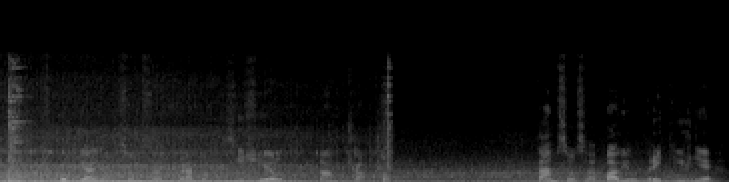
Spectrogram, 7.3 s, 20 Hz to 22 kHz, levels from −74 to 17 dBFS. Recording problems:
traffic noise; very loud; throughout; 2 dB above the speech

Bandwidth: 15.5 kHz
